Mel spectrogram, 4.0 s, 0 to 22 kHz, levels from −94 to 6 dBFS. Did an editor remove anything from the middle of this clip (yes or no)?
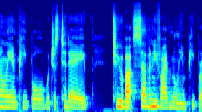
no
